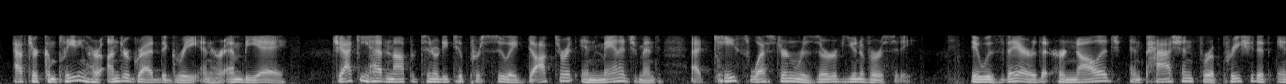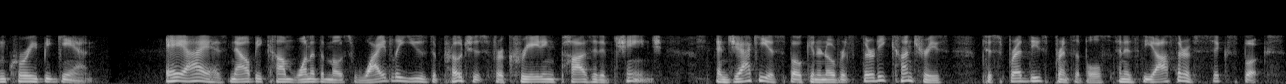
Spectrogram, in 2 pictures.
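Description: Comfort noise in place of the background appears at 0.02–0.12, 3.0–3.32, 9.24–9.48 and 13.94–14.52 s (after "for appreciative inquiry began"). In each pause the room hiss becomes a flat, featureless noise, about 2, 4, 8 and 6 dB quieter, likely from discontinuous transmission muting the sender. The rest of the sound is band-limited, with nothing above 4 kHz.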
